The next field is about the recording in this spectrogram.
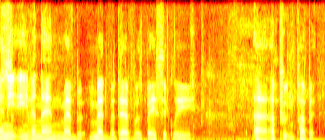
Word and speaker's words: Medvedev: No, Medvedev.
